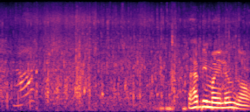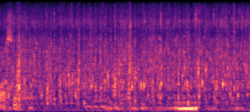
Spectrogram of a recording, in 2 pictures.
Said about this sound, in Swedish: Åh oh shit, vilken härlig liten bäckfåra.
